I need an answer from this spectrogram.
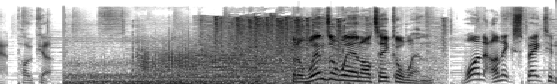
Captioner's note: dungeon noises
